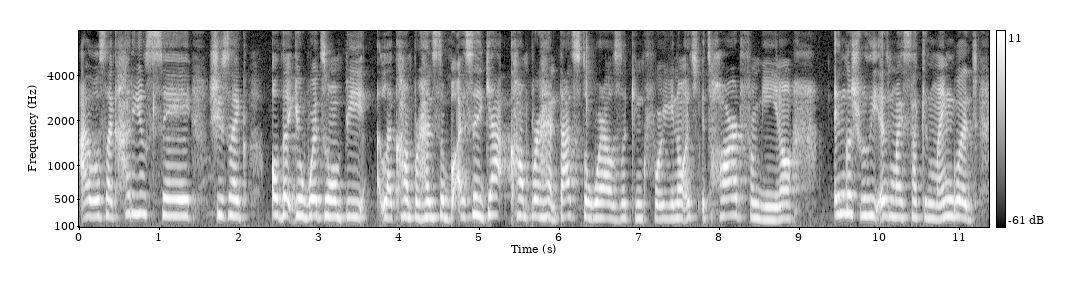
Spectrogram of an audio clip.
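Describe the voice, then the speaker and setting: Animated, fairly quick speech amid noticeable background noise. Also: woman, high pitch for a woman. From Canada. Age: 20s. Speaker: beauty content creator. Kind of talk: storytime vlog.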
